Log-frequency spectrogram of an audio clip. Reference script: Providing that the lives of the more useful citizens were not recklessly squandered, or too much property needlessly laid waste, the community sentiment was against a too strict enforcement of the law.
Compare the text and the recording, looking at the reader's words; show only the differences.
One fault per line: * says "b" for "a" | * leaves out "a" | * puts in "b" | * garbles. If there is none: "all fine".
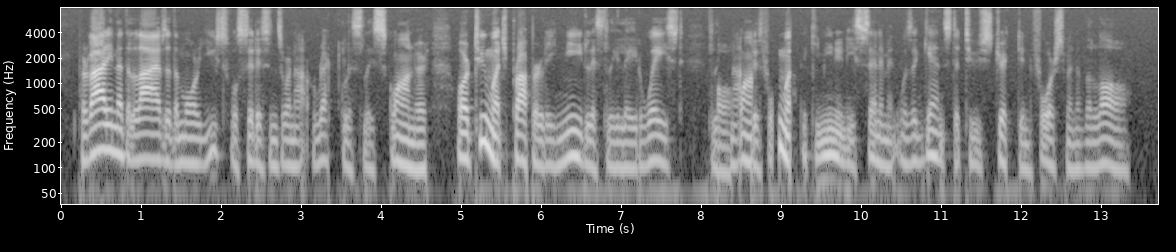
* garbles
